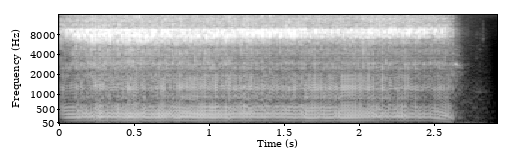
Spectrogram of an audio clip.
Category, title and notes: Sound effects > Human sounds and actions
TOONVox-Blue Snowball Microphone, CU Raspberry, Buzzing Nicholas Judy TDC
A buzzing raspberry.
Blue-brand, Blue-Snowball, buzz, raspberry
